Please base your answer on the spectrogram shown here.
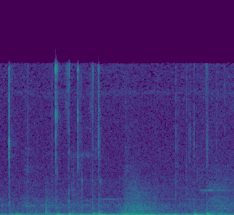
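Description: Quick, light keystrokes on a computer keyboard as a formula is entered into a Google search, a short irregular run of clicks heard close and fairly faint.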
